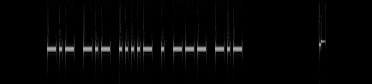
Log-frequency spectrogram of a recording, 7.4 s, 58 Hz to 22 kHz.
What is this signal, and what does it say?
Morse code, heard as a keyed tone, about 20 wpm, 700 Hz. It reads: KK4EOK
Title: USA Call Signs - 6 Characters - 4x Character Spacing - 20wpm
